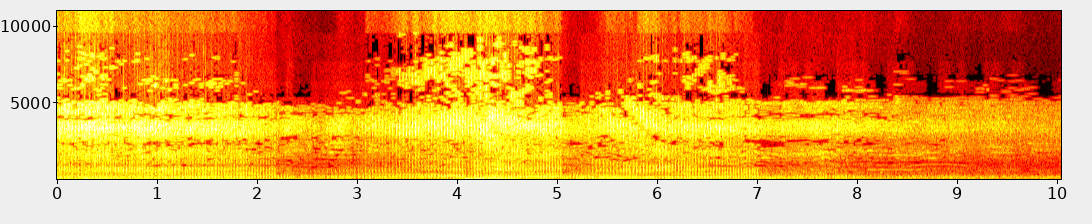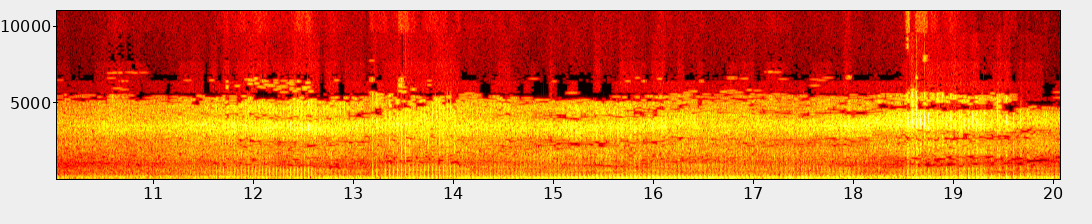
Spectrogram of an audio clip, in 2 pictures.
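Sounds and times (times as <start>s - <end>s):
racing lawn mower engines: 0.0s - 20.0s.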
